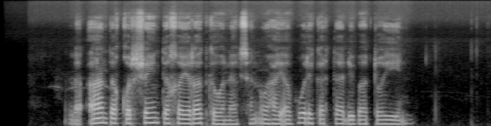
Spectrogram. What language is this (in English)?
Somali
